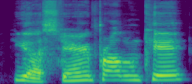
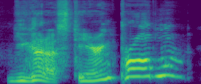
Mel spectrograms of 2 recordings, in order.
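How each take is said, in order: First: Higher, louder mock-tough challenge; tough guy threat. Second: Much higher, louder sneering replay of the threat; mocking the movie line. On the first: Narrator catches a kid staring at his eye, mock tough-guy threat. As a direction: bark it at the kid like a movie heavy. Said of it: "I'm gonna go ahead and be a scary dude". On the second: Brother repeats the narrator's threat, mocking parody. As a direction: parrot the line back like it's ridiculous. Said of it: "that one movie line of".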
